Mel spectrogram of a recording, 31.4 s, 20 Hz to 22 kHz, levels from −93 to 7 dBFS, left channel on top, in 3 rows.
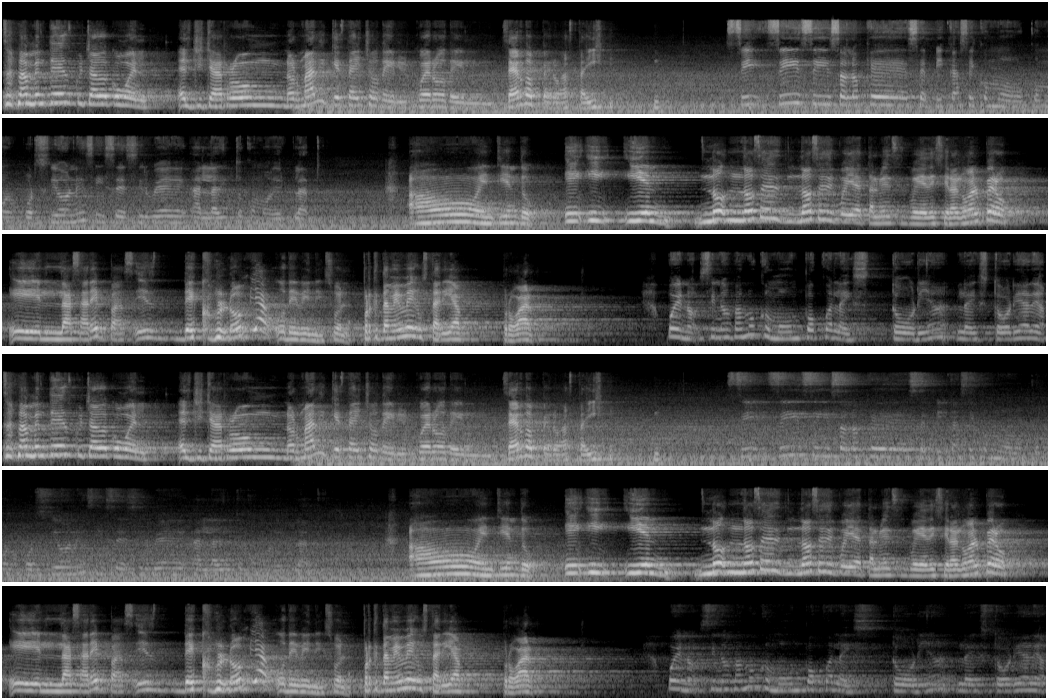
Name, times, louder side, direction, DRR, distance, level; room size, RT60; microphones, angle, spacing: voice 1, 0.0-1.5 1.7-6.1 6.5-6.6 14.3-15.8 16.1-20.6 21.0-25.6 25.9-26.3, left 1 dB, 5° left, 9 dB, 0.3 m, -23 dB
sound 1, 2.9-16.3, equal, 50° right, 1.6 m, -37 dB
voice 2, 7.3-13.5 27.3-29.6 29.8-31.3, left 6 dB, 85° left, 12 dB, 0.5 m, -34 dB
16.0 x 13.5 x 2.7 m, 2.5 s
head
